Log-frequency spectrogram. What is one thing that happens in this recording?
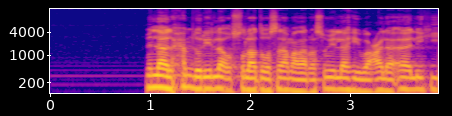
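A man chants in a loud, drawn-out voice through a microphone.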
